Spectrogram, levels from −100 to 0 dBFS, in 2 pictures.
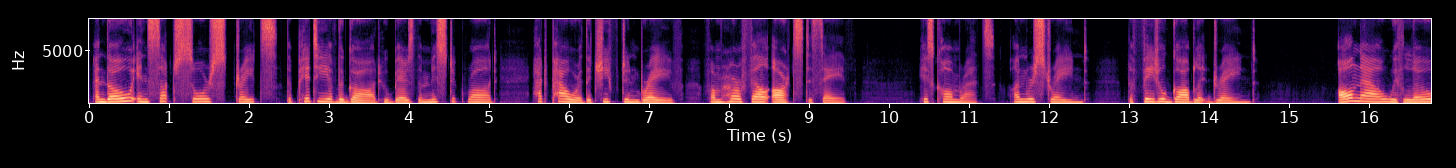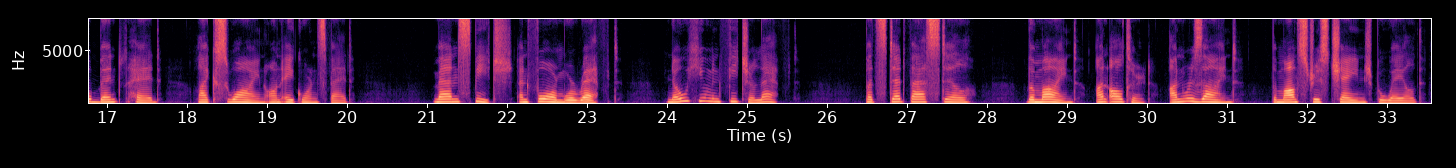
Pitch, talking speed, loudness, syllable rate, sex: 220 Hz, 120 wpm, -20 LUFS, 3.7 syllables/s, female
